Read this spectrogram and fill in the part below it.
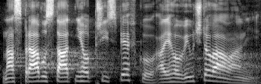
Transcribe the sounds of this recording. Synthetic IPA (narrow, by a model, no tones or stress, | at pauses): naspɾaːvust̪aːt̪ɲiːɦopr̝̥iːspjɛfkuʔa̰jɛɦovɪut͡ʃt̪ovaːva̰ːɲḭː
